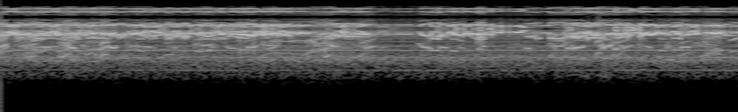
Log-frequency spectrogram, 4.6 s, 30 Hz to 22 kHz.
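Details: Many rainbow lorikeets gathered in and around a sea-eagle nesting tree at Sydney Olympic Park fill the air with dense, shrill, screeching chatter, at 7:03 a.m. on 19 November 2020.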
